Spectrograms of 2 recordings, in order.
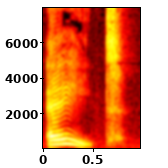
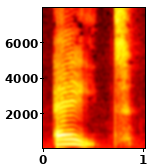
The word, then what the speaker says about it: eight: 注意第二个字母 e 发 a，follow me a a seven seven 数字八 eight，其中字母组合 g h 不发音，字母组合 e i 发的音是 a。 Follow me. A, A, eight, eight.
